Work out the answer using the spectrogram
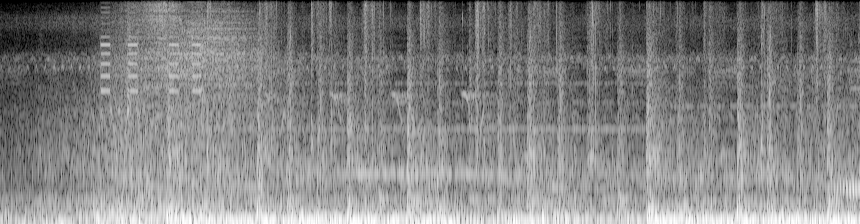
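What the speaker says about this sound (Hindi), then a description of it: "ये पटाखों की आवाज नहीं, कोई गोली बरसा रहा है।" Gunfire in a staged crime drama inside a school: rapid, sharp bursts of shots crackle repeatedly and loudly over a dense rumbling background for several seconds.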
